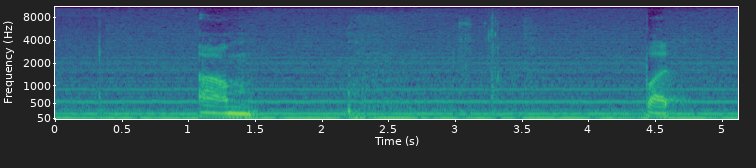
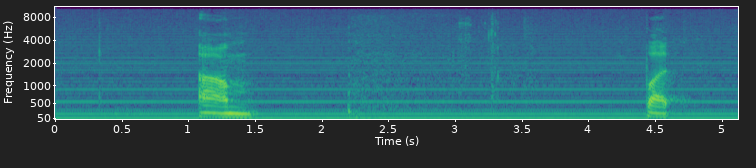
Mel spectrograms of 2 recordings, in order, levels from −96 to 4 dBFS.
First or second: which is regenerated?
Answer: first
